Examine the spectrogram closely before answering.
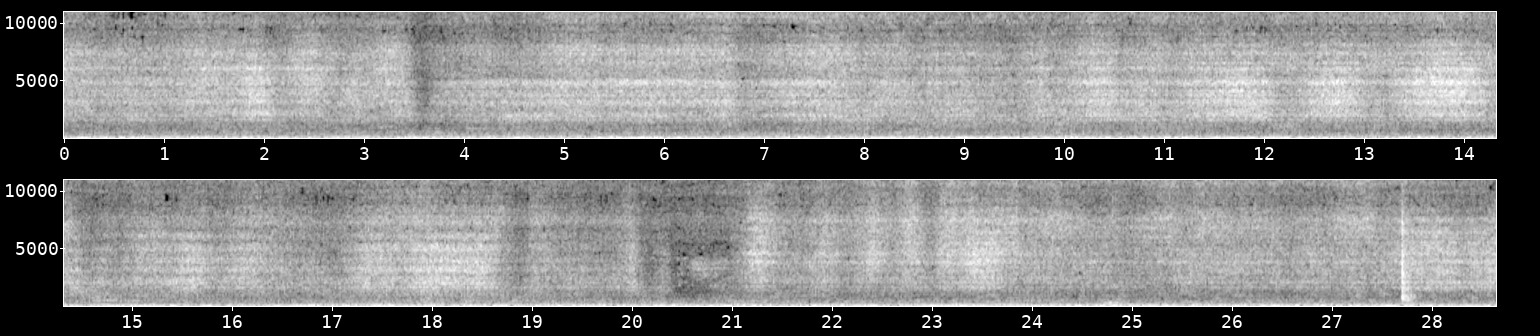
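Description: Gravity-feed airbrush spraying green paint: a continuous hiss of air that swells and eases as the trigger is worked, over a steady low hum. The hiss briefly drops about two-thirds of the way in, and there is one sharp click near the end.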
